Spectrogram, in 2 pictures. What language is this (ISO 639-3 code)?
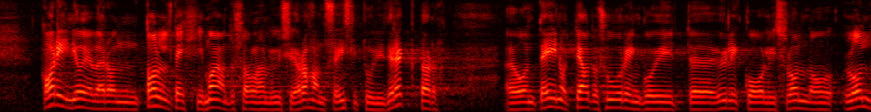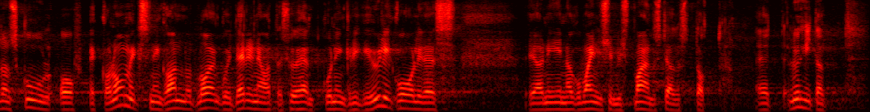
est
